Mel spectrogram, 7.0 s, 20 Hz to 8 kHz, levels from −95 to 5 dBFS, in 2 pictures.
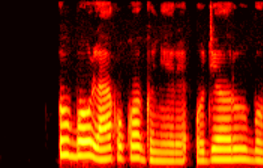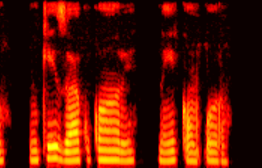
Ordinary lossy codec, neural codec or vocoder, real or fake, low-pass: none; none; real; none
